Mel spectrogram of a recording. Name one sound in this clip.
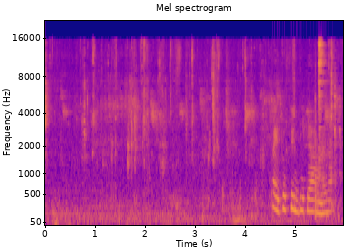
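A fork and spoon clink against a plate.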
